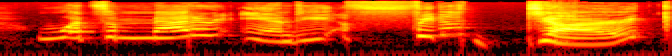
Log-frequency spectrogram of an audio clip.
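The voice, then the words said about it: Valley Girl voice. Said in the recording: “I'll do my best impersonation. ... It's like so Valley Girl.”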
